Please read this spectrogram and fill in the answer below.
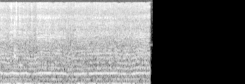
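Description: Ligurian honeybees buzzing at a wooden hive entrance: a faint, steady hum that wavers slightly in pitch and cuts off suddenly about one and a half seconds in.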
